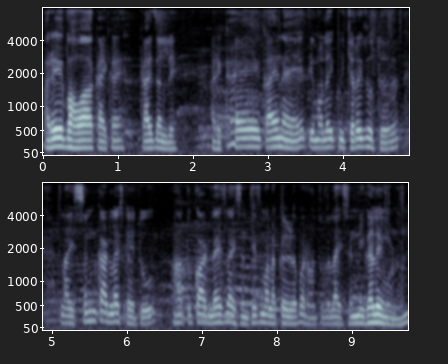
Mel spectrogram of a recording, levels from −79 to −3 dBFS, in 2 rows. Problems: continuous background conversations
